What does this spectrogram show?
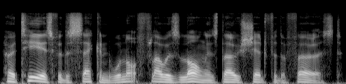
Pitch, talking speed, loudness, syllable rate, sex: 105 Hz, 275 wpm, -17 LUFS, 5.4 syllables/s, male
